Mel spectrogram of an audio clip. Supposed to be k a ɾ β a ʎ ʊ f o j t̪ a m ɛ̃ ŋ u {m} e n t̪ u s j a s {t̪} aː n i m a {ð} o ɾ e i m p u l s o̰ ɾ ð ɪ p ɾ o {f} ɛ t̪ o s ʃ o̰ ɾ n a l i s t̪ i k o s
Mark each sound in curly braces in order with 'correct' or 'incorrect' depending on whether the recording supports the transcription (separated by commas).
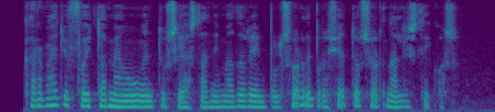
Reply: incorrect, correct, correct, incorrect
